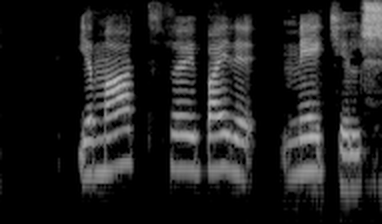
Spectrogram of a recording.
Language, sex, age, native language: Icelandic, male, 9, Icelandic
